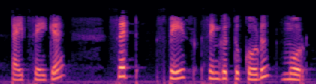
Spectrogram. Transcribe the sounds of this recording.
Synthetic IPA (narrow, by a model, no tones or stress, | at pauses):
ʈɐɪpsɛjkɐ | sɛʈ | speːssɛŋɡɯt̪ːɯkːoːɽɯmoːɾ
